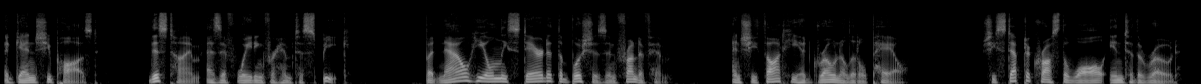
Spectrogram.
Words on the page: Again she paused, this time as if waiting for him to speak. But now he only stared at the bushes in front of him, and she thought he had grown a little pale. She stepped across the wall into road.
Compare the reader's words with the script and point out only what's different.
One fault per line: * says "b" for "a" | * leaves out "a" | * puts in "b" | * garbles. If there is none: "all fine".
* puts in "the"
